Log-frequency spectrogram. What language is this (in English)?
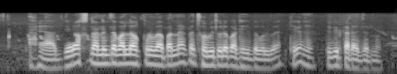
Bangla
